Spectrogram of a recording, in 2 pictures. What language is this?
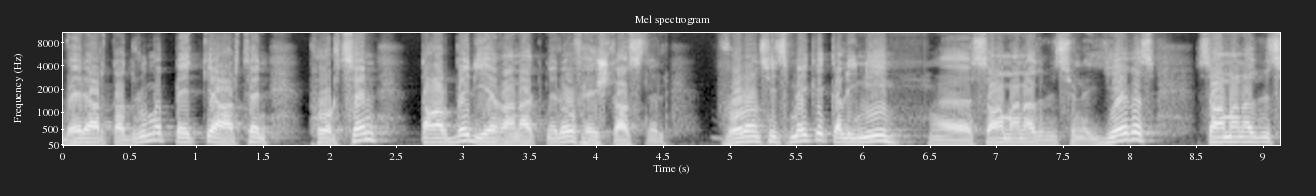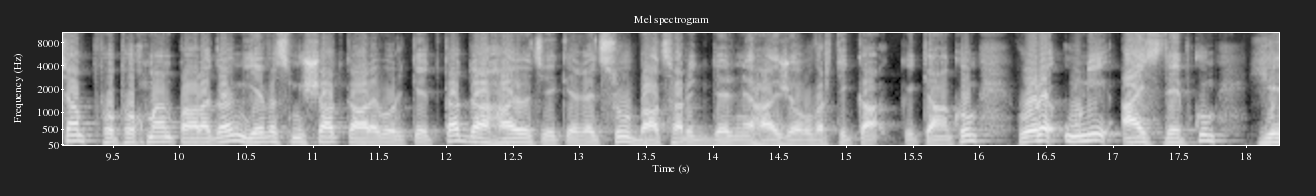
Turkish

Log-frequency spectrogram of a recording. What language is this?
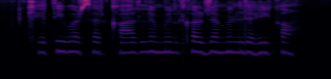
Chhattisgarhi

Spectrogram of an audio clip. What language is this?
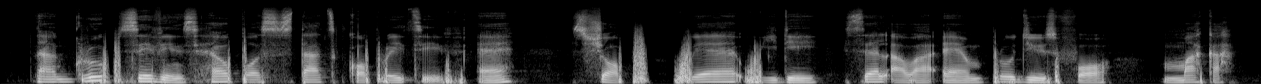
Nigerian Pidgin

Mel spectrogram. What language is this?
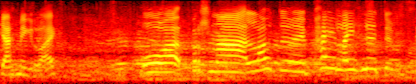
Icelandic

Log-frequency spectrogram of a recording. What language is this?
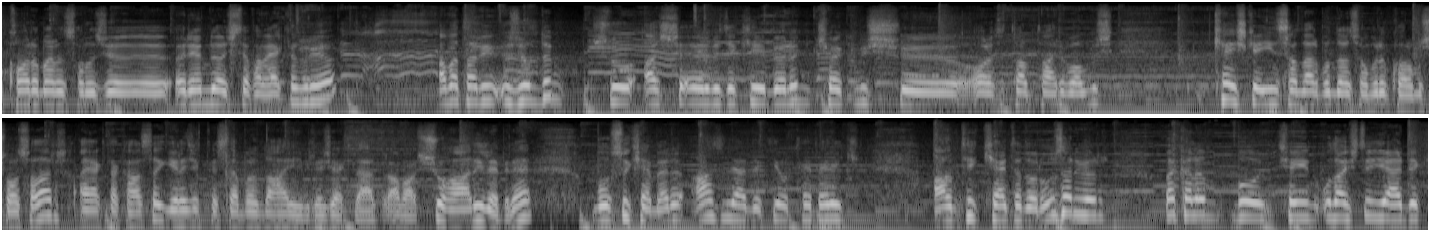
Turkish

